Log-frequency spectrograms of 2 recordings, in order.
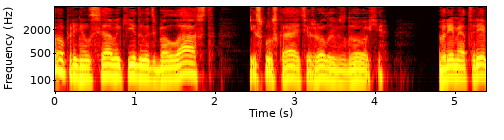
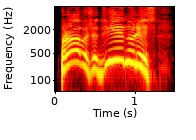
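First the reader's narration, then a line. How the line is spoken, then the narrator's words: Shout. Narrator (Russian): крикнул он наконец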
